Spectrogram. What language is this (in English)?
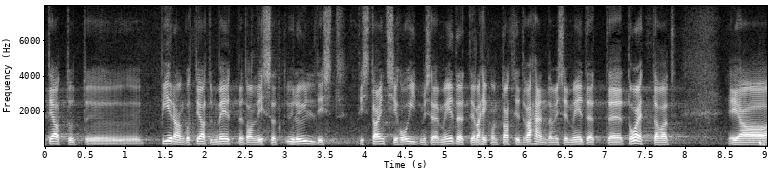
Estonian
